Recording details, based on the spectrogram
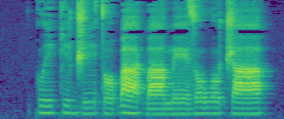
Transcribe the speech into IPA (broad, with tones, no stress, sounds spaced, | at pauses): kʷ iː˧ k i˧ d͡ʒ iː˨ t ɔ̃˨ ɓ aː˦˨ ɡ͡b aː˨ m eː˨ z o˧ w o˧ t͡ʃ aː˧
